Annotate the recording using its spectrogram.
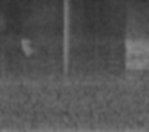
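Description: Low, steady rumble of street traffic, with a single sharp click about a second in.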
